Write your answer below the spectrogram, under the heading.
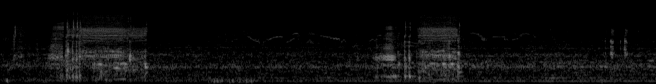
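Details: European roller (Coracias garrulus) near Zafra, Badajoz, Spain, giving two harsh, rasping, crackling bursts about three seconds apart, with faint thin whistles of other birds in between.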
